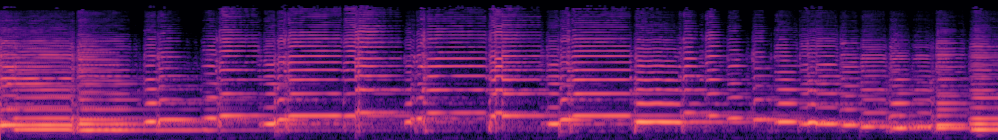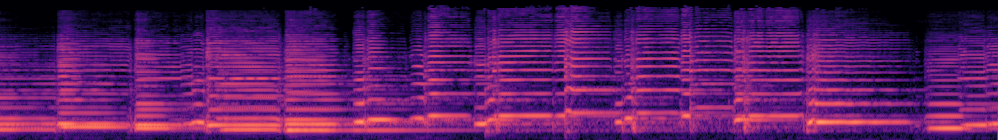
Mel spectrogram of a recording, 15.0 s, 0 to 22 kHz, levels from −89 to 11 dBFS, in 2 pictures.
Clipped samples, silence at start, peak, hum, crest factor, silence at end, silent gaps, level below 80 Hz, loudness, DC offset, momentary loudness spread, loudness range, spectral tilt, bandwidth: under 0.1%; 0 s; -6 dBFS; none; 14 dB; 0 s; none; -74 dBFS; -20 LUFS; under 0.1%; 6 LU; 2 LU; -0.5 dB/octave; 18.5 kHz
